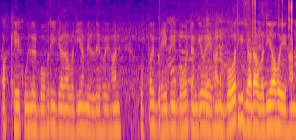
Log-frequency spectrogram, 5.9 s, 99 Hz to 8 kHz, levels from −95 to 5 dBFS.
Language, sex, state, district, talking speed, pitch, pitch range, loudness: Punjabi, male, Punjab, Kapurthala, 220 wpm, 140 Hz, 135-150 Hz, -18 LUFS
